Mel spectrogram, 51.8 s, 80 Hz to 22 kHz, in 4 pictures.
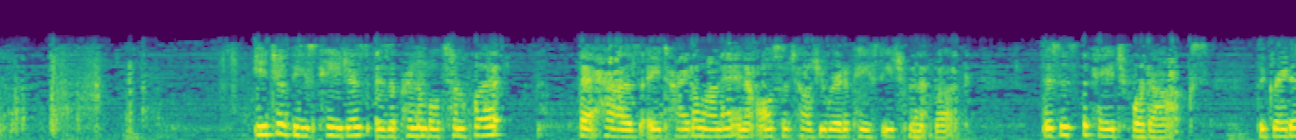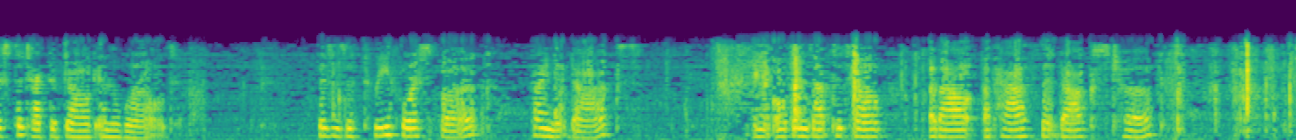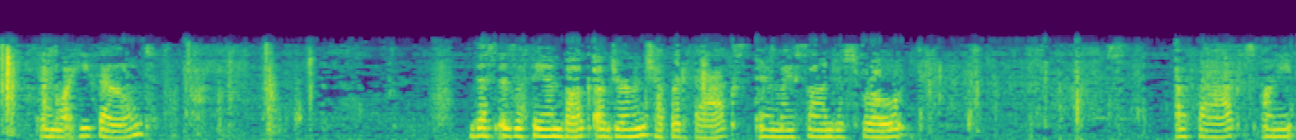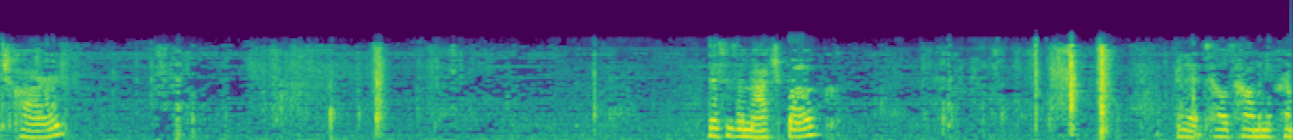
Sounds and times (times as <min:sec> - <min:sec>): Speech: 0:02.6 - 0:05.1, 0:05.8 - 0:09.7, 0:10.4 - 0:14.8, 0:16.2 - 0:19.4, 0:20.5 - 0:24.6, 0:26.3 - 0:27.5, 0:30.6 - 0:35.0, 0:37.0 - 0:39.6, 0:46.0 - 0:47.3, 0:50.6 - 0:51.8.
